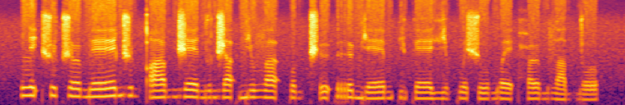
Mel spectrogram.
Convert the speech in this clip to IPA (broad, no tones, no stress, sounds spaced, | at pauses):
l i ʔ ʃ ʉ t͡ʃ ɵː b eː d͡ʒ ʉ b qʼ ɐː b d͡ʒ eː d u d͡ʒ ɐː ʔ bʲ u v ɐː ʔ p o b t͡ʃʼ ɨ ʔ r ɨ bʲ eː b pʲ ɐ k eː vʲ ɵ kʷ e ʃ u ɡʷ eː ʔ ħ ɵː b v a b d o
